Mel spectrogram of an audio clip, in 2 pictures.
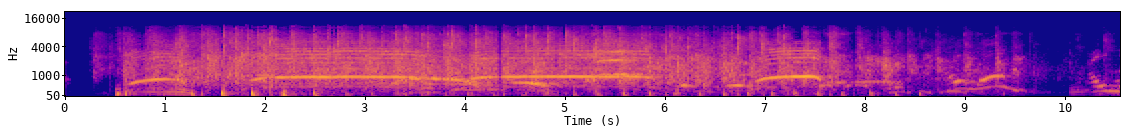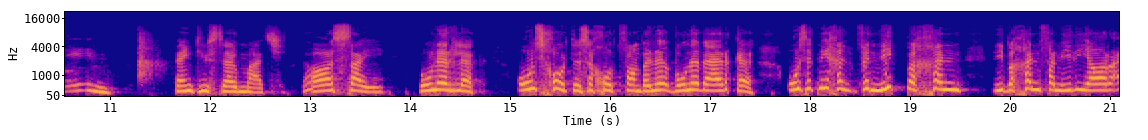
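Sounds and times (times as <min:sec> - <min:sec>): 
large gathering clapping hands: 0:00.2 - 0:11.6
scattered whoops and voices cheering: 0:00.5 - 0:09.6
speech: 0:11.6 - 0:21.0.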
